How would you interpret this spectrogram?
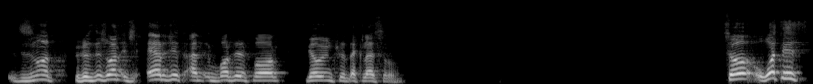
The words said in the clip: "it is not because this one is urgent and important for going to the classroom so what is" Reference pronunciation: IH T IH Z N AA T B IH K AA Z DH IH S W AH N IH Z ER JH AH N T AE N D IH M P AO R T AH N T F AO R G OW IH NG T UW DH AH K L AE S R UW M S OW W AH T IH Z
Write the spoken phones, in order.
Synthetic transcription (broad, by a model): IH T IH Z N AA T B IH K AA Z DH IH S W AH N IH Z ER JH AH N T AE N D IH M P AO R T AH N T F AO R G OW IH NG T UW DH AH K L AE S AH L S OW W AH T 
